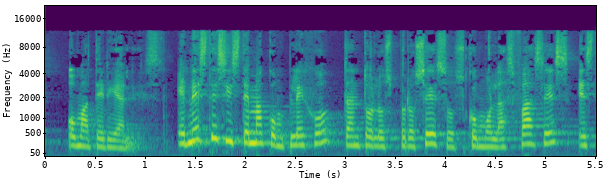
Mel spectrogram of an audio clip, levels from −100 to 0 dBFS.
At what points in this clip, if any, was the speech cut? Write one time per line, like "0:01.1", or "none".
0:01.3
